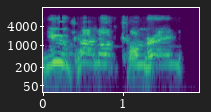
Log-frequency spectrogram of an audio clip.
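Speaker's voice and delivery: booming robotic voice. Retelling a dream where a UFO answered, in a booming robotic voice. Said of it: "big, booming, robotic voice came out saying".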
